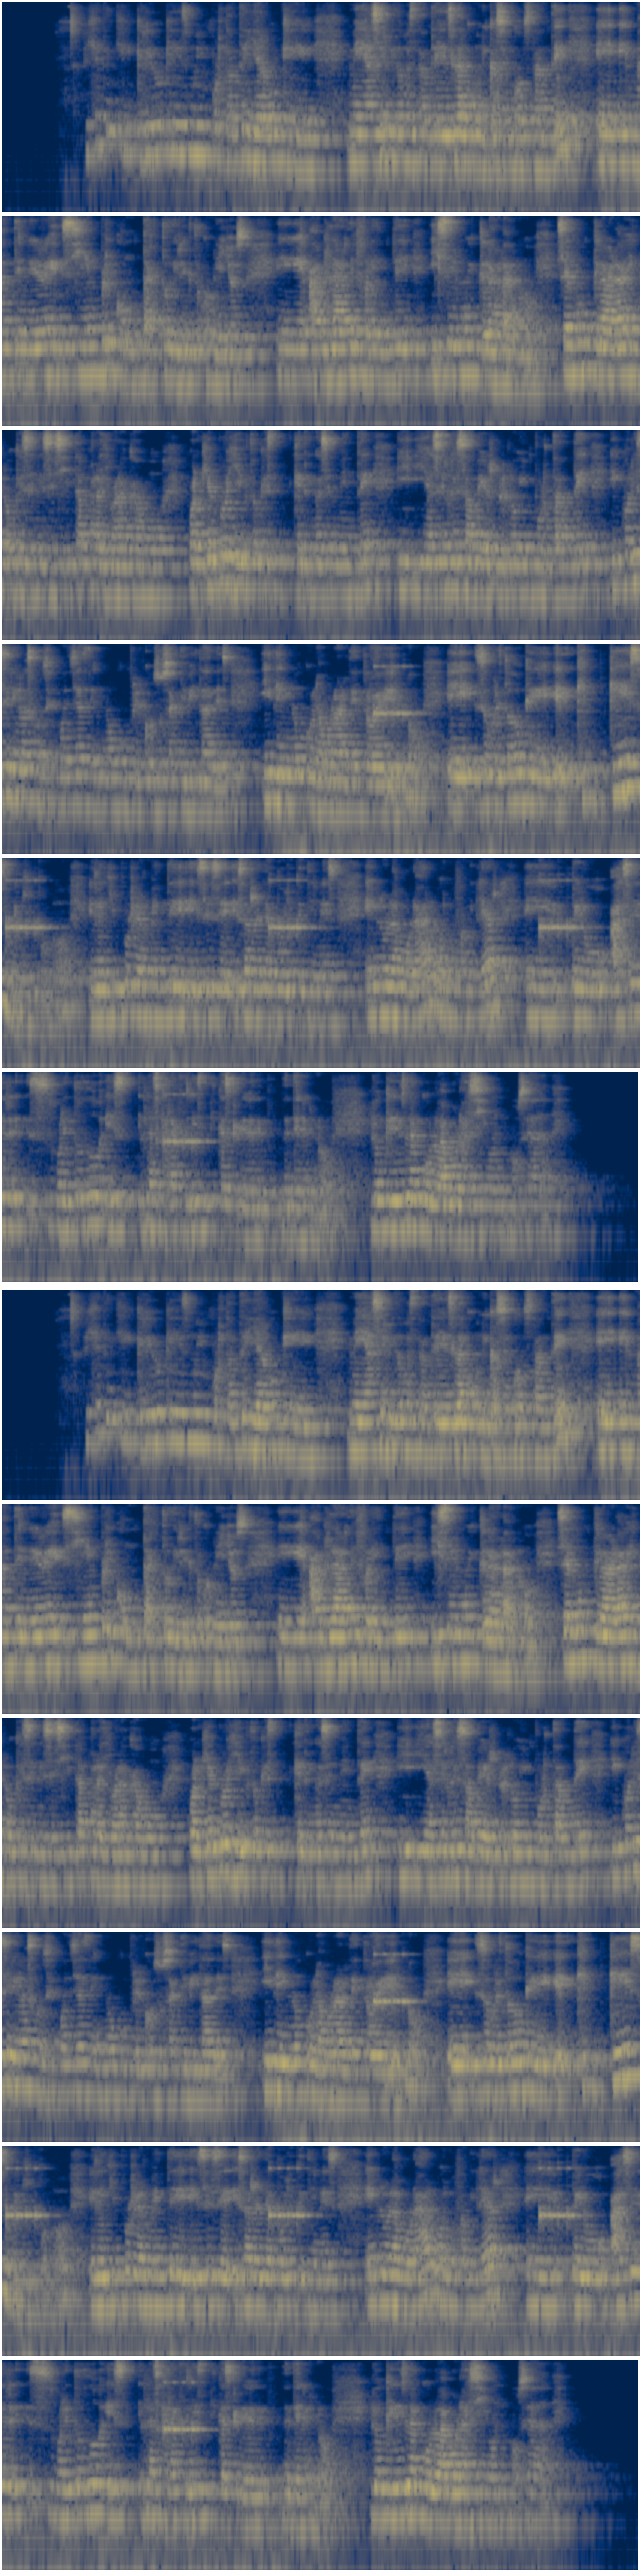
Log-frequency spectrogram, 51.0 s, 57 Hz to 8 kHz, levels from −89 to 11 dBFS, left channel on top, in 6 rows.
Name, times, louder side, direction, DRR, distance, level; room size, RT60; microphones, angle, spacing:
voice 1, 0.8-20.6 20.9-33.3 33.6-50.0, right 1 dB, 15° left, -4 dB, 0.9 m, -27 dB
sound 1, 29.3-31.3 31.7-32.0 32.3-32.7 33.4-34.9 35.5-35.6 35.8-37.1 37.6-38.1 38.6-38.8 39.1-39.4 39.8-40.3 40.8-42.2 43.3-43.4 43.8-43.9 44.3-45.3 45.6-45.7 46.1-46.2, right 3 dB, 10° right, 0.5 m, -28 dB
2.9 x 2.6 x 4.1 m, 1.2 s
head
